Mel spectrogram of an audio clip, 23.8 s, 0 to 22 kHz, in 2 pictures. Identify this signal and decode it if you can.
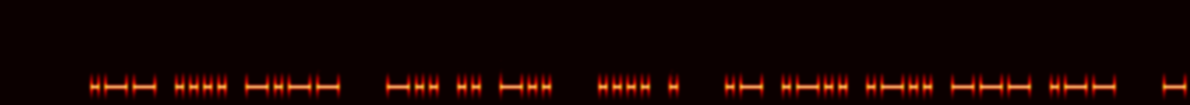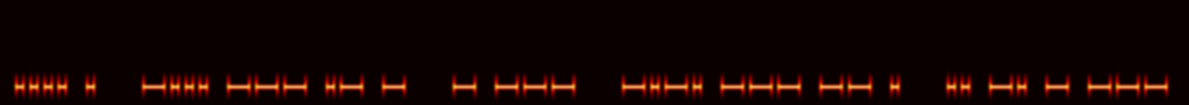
Morse code, heard as a keyed tone, about 17 wpm, 700 Hz. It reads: WHY DID HE ALLOW THE BOAT TO COME INTO
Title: Sentences from Top 1000 Words - Review Part 5 - 17wpm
